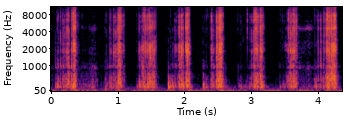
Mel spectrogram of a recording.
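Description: Long nails scratch across the face of a plastic stencil template glued to a wooden board, which is lifted and held upright. About nine rough, bright scratching strokes come in uneven bursts, each a hissy rasp with a faint hum underneath.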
